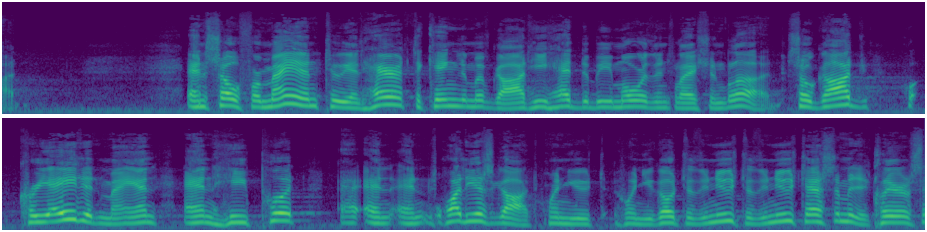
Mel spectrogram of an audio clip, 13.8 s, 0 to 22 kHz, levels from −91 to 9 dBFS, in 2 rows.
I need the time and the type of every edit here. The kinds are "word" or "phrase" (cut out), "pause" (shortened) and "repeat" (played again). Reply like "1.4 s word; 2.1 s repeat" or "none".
2.4 s word; 5.0 s word; 5.8 s pause; 9.3 s pause; 10.2 s word; 10.9 s pause; 12.4 s repeat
